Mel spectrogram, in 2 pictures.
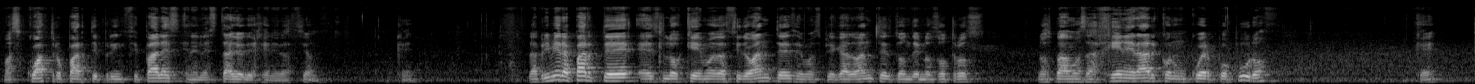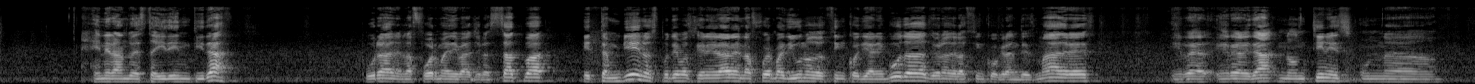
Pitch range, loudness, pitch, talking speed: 125-150 Hz, -25 LUFS, 135 Hz, 145 wpm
